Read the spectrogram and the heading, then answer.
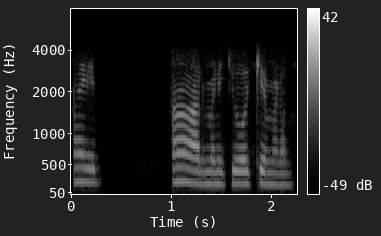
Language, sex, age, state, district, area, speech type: Tamil, female, 45-60, Tamil Nadu, Sivaganga, urban, conversation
